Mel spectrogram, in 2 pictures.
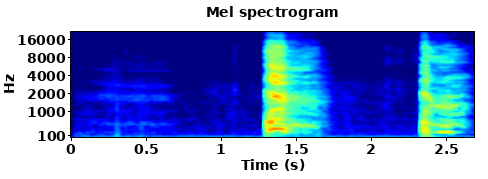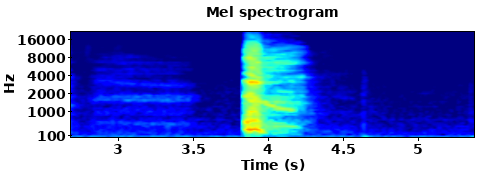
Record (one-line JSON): {"three_cough_length": "5.4 s", "three_cough_amplitude": 10297, "three_cough_signal_mean_std_ratio": 0.24, "survey_phase": "beta (2021-08-13 to 2022-03-07)", "age": "18-44", "gender": "Female", "wearing_mask": "No", "symptom_cough_any": true, "symptom_new_continuous_cough": true, "symptom_sore_throat": true, "symptom_fatigue": true, "symptom_headache": true, "symptom_onset": "3 days", "smoker_status": "Never smoked", "respiratory_condition_asthma": false, "respiratory_condition_other": false, "recruitment_source": "Test and Trace", "submission_delay": "0 days", "covid_test_result": "Positive", "covid_test_method": "LAMP"}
